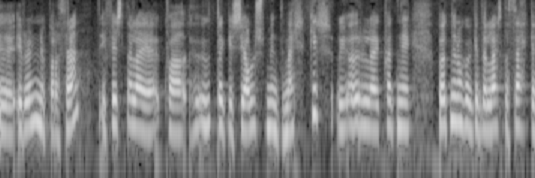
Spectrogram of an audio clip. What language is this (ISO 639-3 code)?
isl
